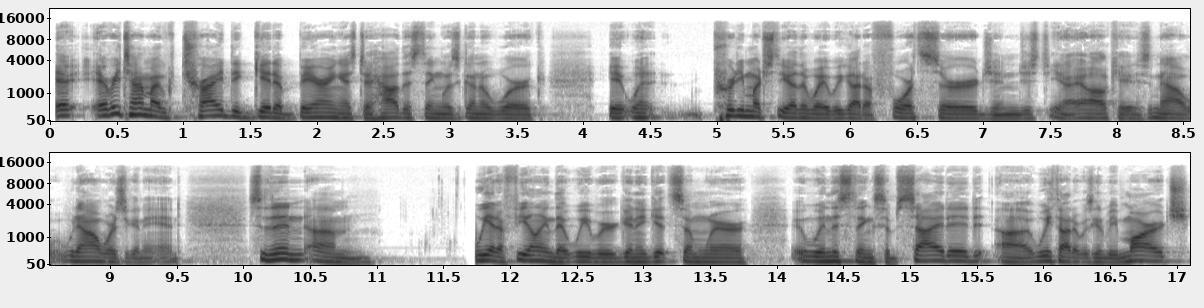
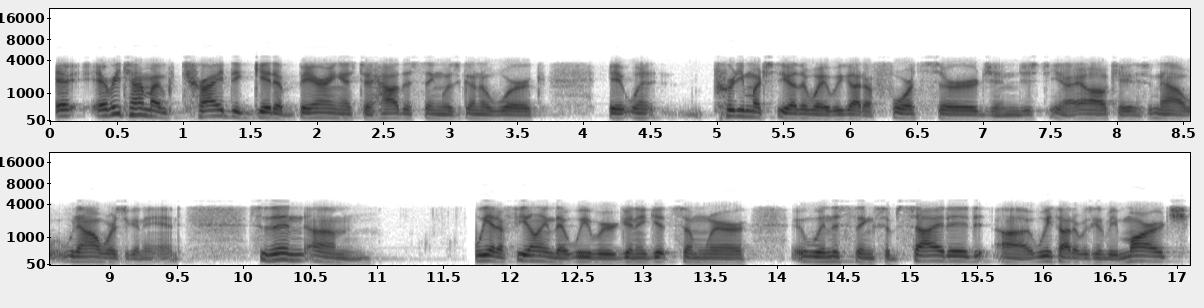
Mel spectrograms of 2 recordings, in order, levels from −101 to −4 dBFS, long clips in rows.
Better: first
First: none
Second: phone-call audio; nothing above 3.5 kHz

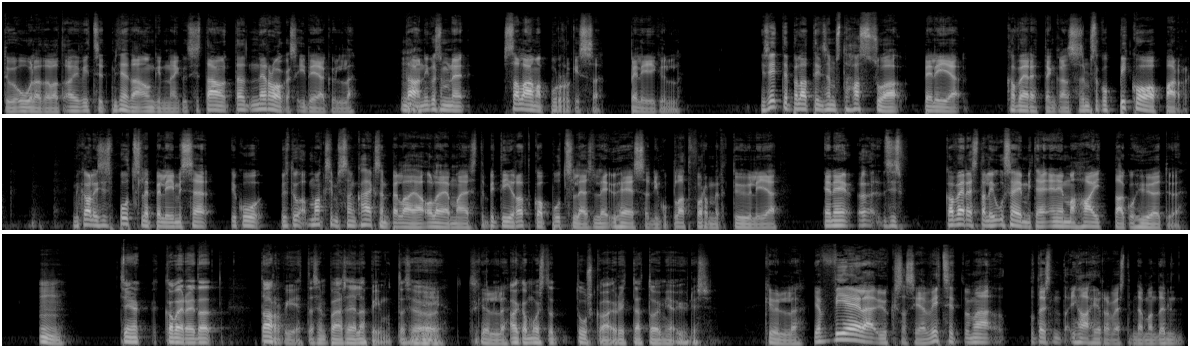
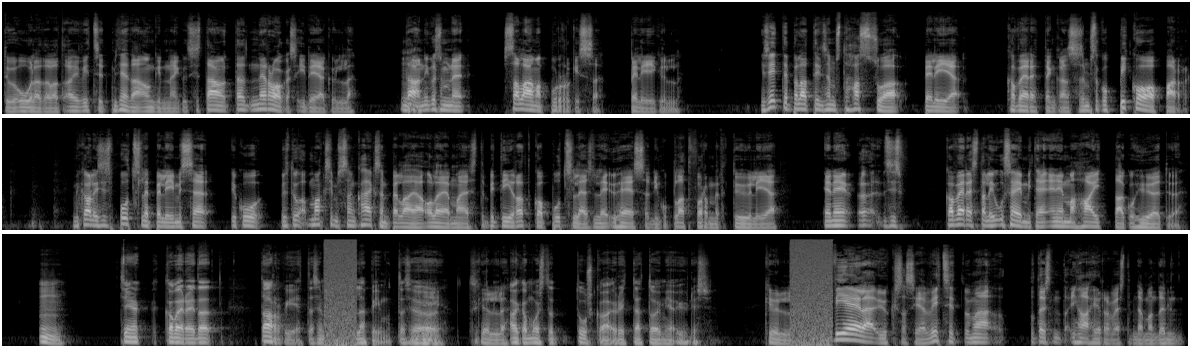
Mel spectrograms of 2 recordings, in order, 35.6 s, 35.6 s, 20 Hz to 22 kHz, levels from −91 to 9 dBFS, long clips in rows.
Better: first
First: none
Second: audio cutting out; filled with static; at 27 s and at 32 s

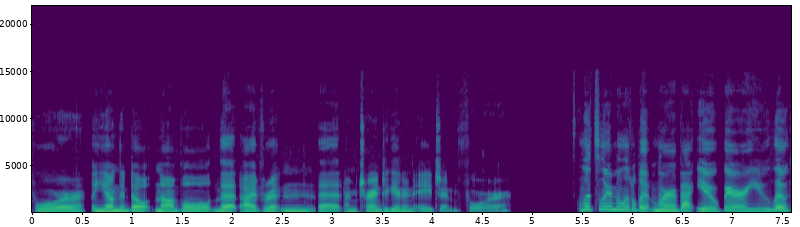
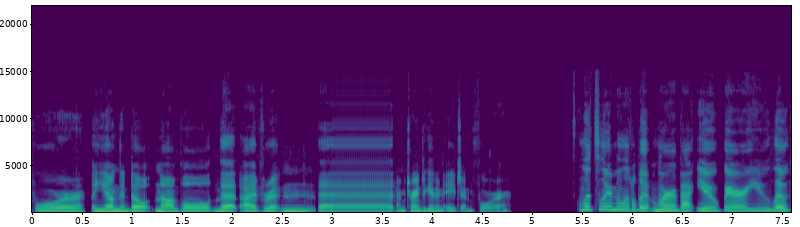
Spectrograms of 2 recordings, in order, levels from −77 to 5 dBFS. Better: first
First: none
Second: audio freezing; at 3 s for 0.5 s

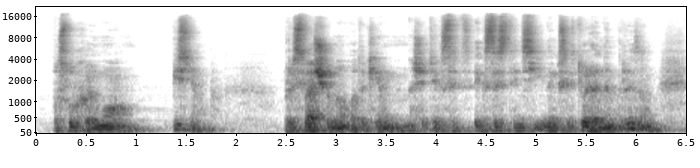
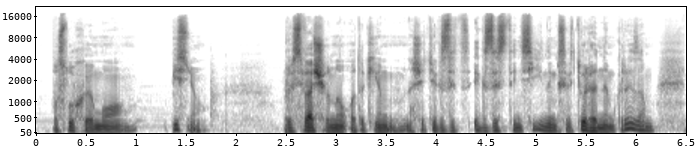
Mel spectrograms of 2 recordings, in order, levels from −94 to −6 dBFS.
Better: second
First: room echo; slight; dies away in 0.3 s // off-mic speech; far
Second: none

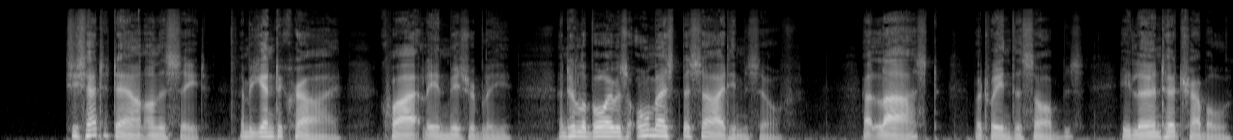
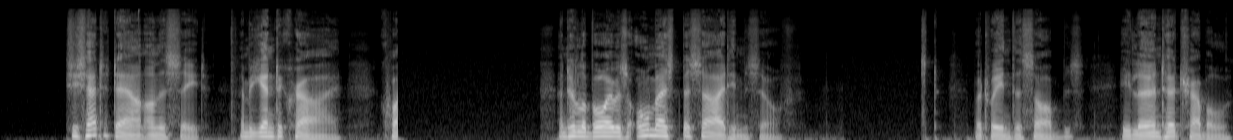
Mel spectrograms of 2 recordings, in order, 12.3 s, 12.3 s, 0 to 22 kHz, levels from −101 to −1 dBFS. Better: first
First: none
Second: audio cutting out; at 4 s for 1.5 s and at 8.5 s for 1 s

